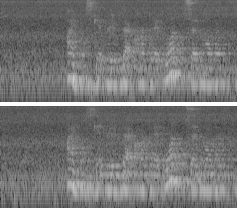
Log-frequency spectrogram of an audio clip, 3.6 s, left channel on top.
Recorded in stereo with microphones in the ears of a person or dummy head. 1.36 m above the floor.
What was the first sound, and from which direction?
A woman speaking, 10° left (ahead or behind).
